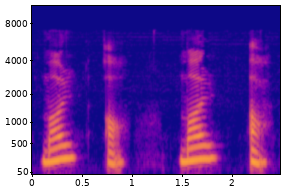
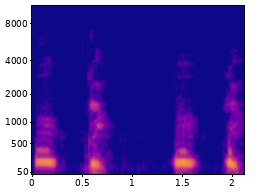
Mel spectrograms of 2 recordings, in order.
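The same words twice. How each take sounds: First: 멀 어 said as two split syllables; separated syllables. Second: 멀어 softly linked as meo-reo, l flowing onto 어; native linked. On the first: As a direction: pause between 멀 and 어. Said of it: "But Korean native speaker". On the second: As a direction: blend 멀어 like a native speaker. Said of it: "they pronounce it". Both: Shown as a demonstration.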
